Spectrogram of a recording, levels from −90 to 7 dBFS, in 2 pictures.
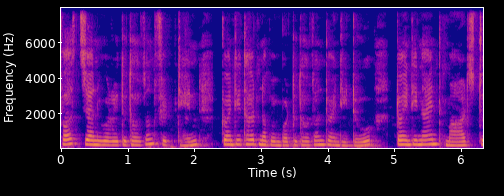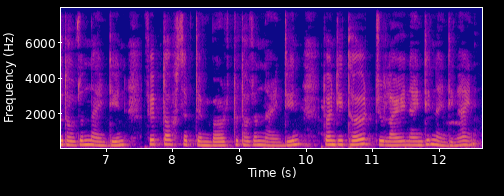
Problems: background sounds at intervals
